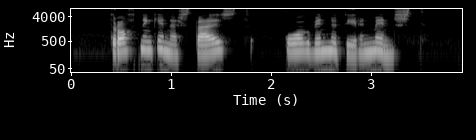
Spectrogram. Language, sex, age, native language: Icelandic, female, 30-39, Icelandic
